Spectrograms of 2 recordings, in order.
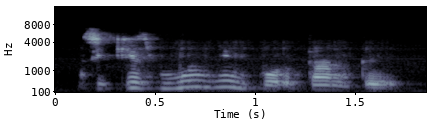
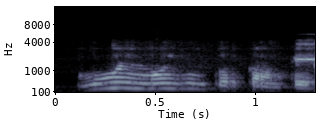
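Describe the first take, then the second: First: Said in the usual way. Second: Repeated muy, muy pressed slowly with falling tune; slow emphatic muy, muy importante; stress on muy. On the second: Real, not acted. Preacher urges the congregation, slow stress on muy.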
